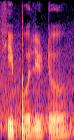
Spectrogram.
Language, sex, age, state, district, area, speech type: Goan Konkani, male, 18-30, Goa, Murmgao, rural, spontaneous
